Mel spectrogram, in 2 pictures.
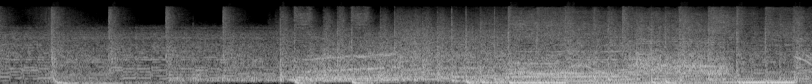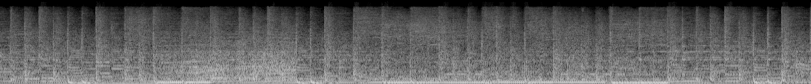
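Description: Rallycross race cars battle wheel to wheel at Mondello Park in Ireland, engines roaring loud and continuous with tire squeals and skids, the noise swelling as cars pass close by.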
